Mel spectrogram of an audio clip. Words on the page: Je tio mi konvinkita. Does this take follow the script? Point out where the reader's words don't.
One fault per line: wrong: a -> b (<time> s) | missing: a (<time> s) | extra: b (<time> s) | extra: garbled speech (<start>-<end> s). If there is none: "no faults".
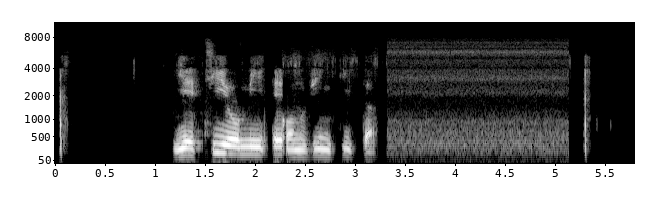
no faults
